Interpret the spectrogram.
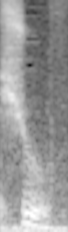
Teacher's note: we formed a long vowel here just twice as long so rather than shu we say shu let's have a look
